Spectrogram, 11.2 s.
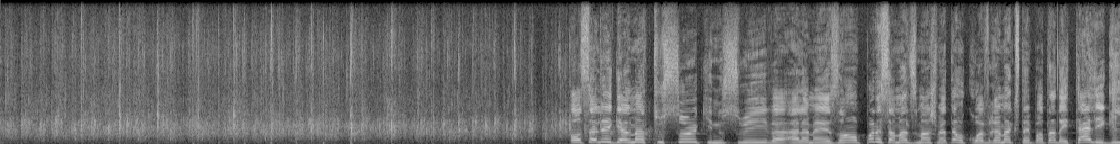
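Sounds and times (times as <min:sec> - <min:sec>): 
audience applause: 0:00.0 - 0:06.6
speech: 0:05.7 - 0:11.2.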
